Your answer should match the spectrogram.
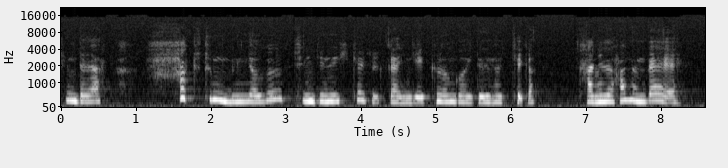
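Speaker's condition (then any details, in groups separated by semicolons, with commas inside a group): Cerebral palsy with speech disability; neonatal jaundice cause, diagnosed at two years four months, physical disability, not walking past age two; childhood difficulty pronouncing native language, speech and physical therapy rehabilitation center from age three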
